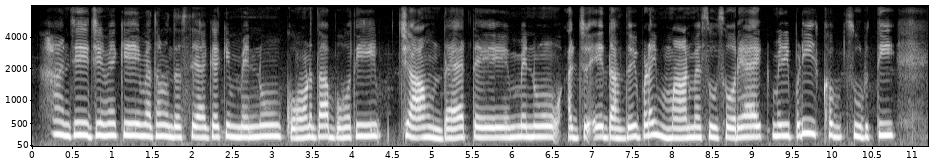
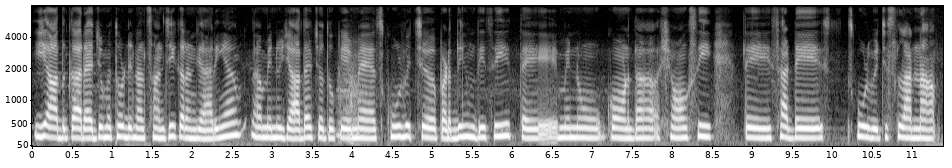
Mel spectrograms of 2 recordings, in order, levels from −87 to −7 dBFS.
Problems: none marked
